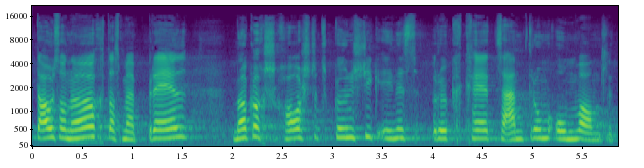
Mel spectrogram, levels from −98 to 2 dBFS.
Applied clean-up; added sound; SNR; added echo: none; none; none; none.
